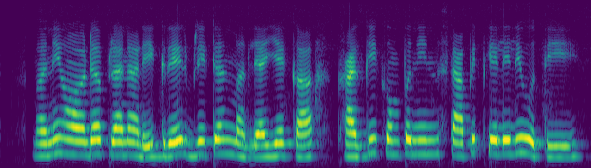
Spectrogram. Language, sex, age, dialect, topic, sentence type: Marathi, female, 18-24, Southern Konkan, banking, statement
